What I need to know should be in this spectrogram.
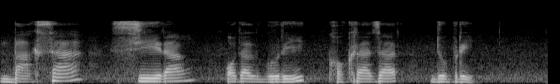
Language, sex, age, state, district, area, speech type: Bodo, male, 30-45, Assam, Kokrajhar, rural, spontaneous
